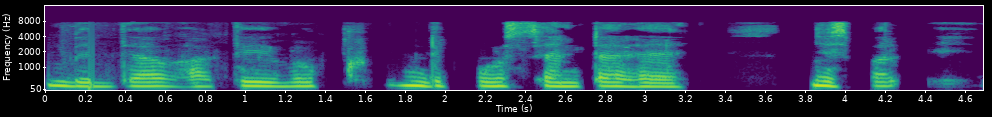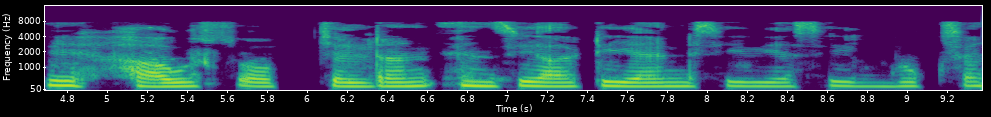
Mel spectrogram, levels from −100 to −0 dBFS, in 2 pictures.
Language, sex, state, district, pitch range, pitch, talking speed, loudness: Hindi, male, Uttar Pradesh, Budaun, 165-185 Hz, 170 Hz, 110 wpm, -18 LUFS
